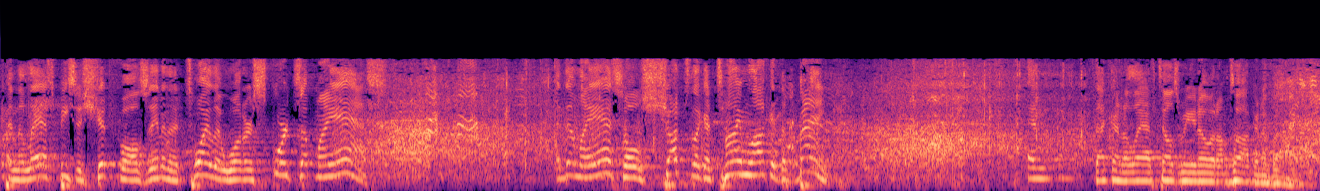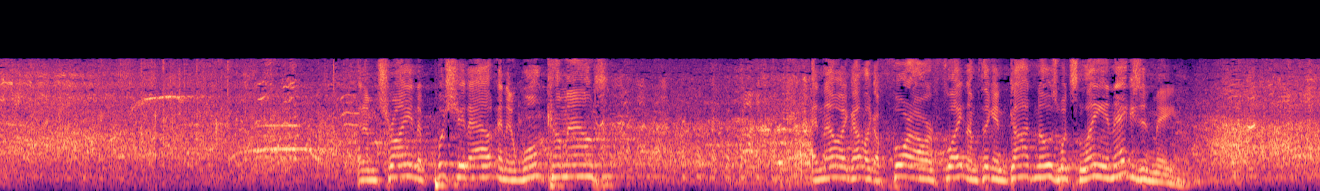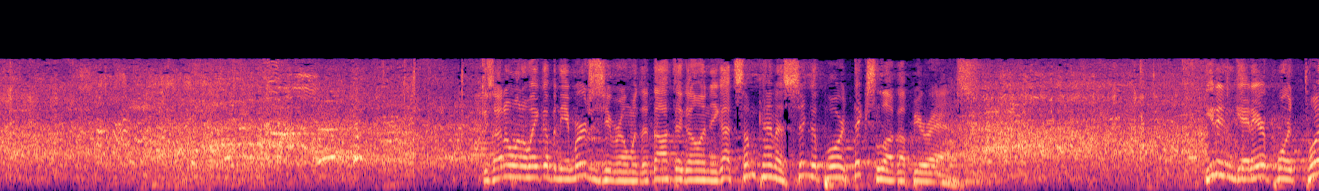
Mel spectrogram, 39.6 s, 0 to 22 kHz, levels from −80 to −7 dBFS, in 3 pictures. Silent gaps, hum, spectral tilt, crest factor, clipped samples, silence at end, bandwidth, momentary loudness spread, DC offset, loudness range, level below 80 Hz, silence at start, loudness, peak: none; none; -3.5 dB/octave; 14 dB; under 0.1%; 0 s; 7.4 kHz; 5 LU; under 0.1%; 2 LU; -40 dBFS; 0 s; -16 LUFS; -2 dBFS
